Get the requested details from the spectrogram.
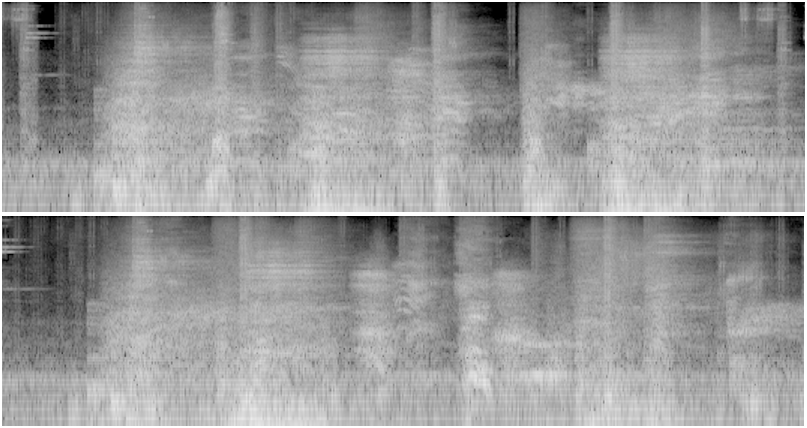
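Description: Magic spells crackle and boom in a game battle.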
